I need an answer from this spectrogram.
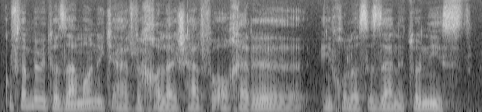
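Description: This family counselor and religious speaker has a warm, mid-range voice. His talk mixes stories from counseling with quoted scripture, and his delivery becomes increasingly emphatic.

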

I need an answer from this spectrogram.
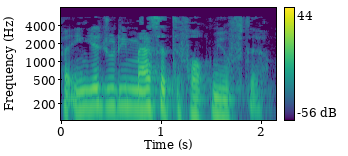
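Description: The speaker is a male guest lecturer on religious health who explains his earnest points in sequence and illustrates them with stories. He has a slightly high, breathy voice, and the sound is lo-fi.

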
